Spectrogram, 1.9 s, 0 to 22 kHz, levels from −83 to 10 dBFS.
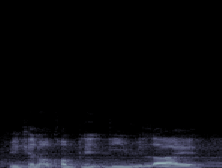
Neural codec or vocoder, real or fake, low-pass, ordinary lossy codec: none; real; none; none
